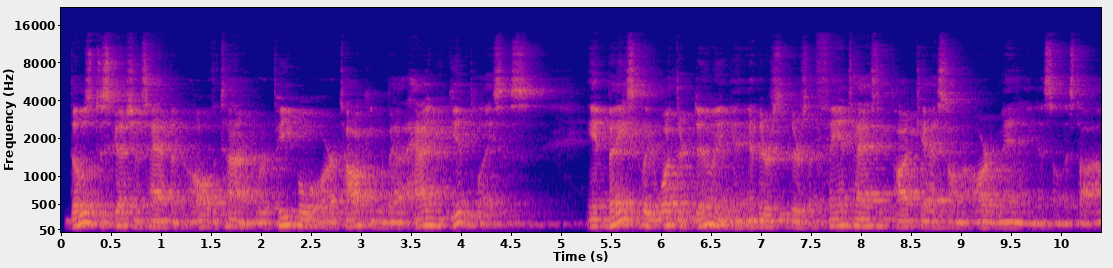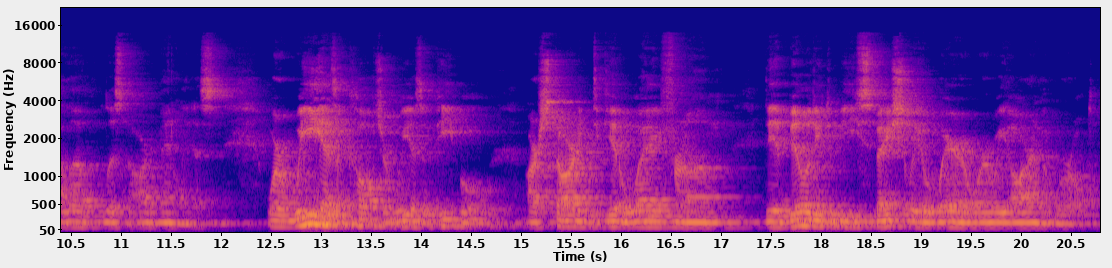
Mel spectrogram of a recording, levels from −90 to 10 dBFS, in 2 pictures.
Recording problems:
room echo; slight; dies away in 1 s
off-mic speech; somewhat distant

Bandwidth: 14 kHz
